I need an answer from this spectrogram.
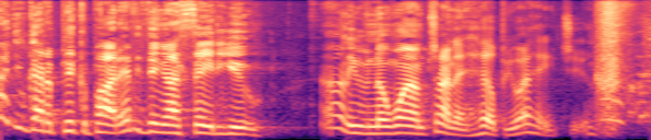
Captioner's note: none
